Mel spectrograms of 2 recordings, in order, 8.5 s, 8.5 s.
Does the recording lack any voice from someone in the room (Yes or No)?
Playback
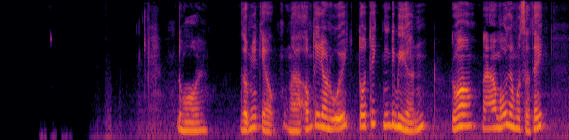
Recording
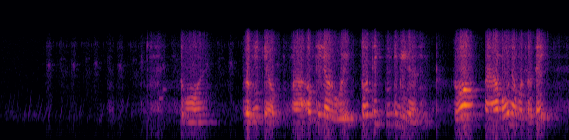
Yes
